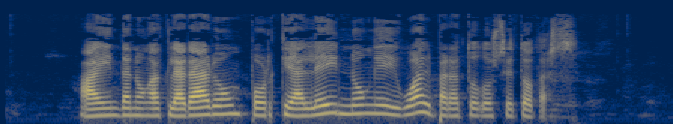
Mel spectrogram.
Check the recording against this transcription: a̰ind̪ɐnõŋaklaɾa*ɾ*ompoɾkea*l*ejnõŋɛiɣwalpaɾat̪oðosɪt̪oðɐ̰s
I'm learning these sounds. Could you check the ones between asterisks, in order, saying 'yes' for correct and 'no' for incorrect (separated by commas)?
yes, yes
